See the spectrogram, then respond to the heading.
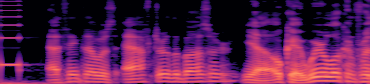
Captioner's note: buzzer sound; bell chimes, time expires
